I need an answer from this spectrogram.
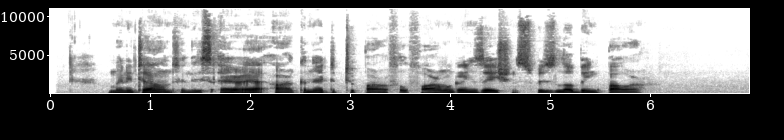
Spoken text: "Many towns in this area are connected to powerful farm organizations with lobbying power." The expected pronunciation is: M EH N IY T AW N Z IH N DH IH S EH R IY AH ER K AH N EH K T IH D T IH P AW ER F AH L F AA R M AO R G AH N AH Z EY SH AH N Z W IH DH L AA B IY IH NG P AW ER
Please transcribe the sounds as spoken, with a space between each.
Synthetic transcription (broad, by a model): M EH N IY T AW N Z IH N DH IH S EH R IY AH ER K AH N EH K T IH D T IH P AW ER F AH L F AA R M AO R G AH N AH Z EY SH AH N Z W IH DH L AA B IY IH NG P AW ER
